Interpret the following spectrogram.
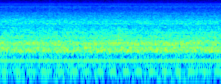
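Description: Steady, even whooshing hiss of equipment cooling fans with a faint low hum underneath, with no clicks or other events.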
